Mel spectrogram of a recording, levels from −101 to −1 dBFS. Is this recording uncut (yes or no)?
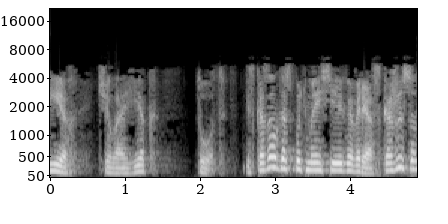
no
